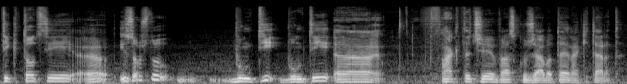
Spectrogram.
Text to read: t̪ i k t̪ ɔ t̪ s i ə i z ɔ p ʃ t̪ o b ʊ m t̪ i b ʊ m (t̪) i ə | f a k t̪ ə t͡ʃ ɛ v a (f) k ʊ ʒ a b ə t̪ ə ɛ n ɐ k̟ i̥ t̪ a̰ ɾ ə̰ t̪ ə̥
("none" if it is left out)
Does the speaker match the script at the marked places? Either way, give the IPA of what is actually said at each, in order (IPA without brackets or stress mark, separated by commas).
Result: t̪, s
